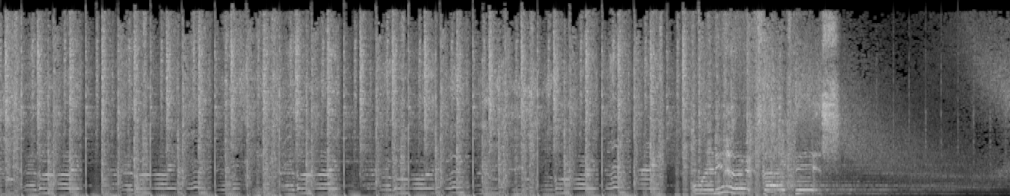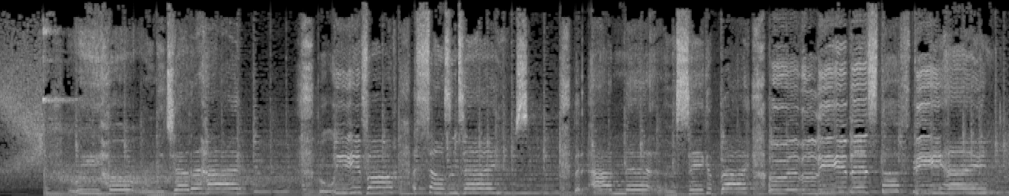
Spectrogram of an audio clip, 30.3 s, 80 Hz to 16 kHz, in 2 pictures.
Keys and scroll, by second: 25.0 Right.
